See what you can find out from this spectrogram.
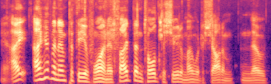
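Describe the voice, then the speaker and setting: A man's voice: mid-range voice, huge pitch swings, fast talker, a little mellow, no room sound. A man playing a tabletop roleplaying game, chatting casually in a wry way.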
